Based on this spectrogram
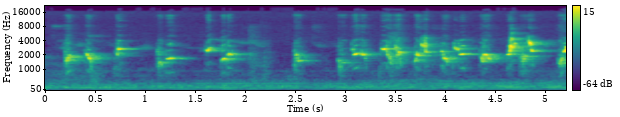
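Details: Song of a sooty-headed bulbul, played to coax caged birds into singing: clear, fluty whistled notes in short two- and three-note groups. The phrases grow busier and overlap toward the end.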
